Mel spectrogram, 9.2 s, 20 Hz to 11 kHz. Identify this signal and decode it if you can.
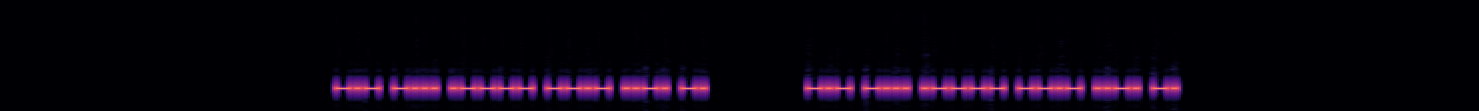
Morse code, heard as a keyed tone, about 40 wpm, 700 Hz. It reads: KB1QFN KB1QFN
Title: USA Call Signs - 6 Characters - Repeated 2x - 40wpm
